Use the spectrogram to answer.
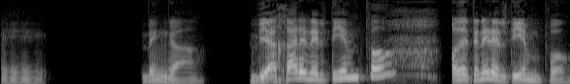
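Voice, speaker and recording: A man speaks at a very slow pace in a fairly high voice, his pitch swinging very widely between long, frequent pauses. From Madrid, Spain. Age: 20s. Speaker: podcast co-host. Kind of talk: casual chat.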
